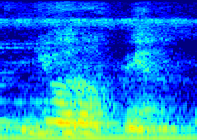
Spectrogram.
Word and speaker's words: European: Now children, it is starting with E, but if we will pronounce, this word will come. Okay, you will come, and you is a constant sound.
